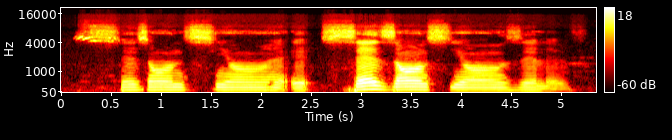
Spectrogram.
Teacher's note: there's a liaison there because you have your adjective before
